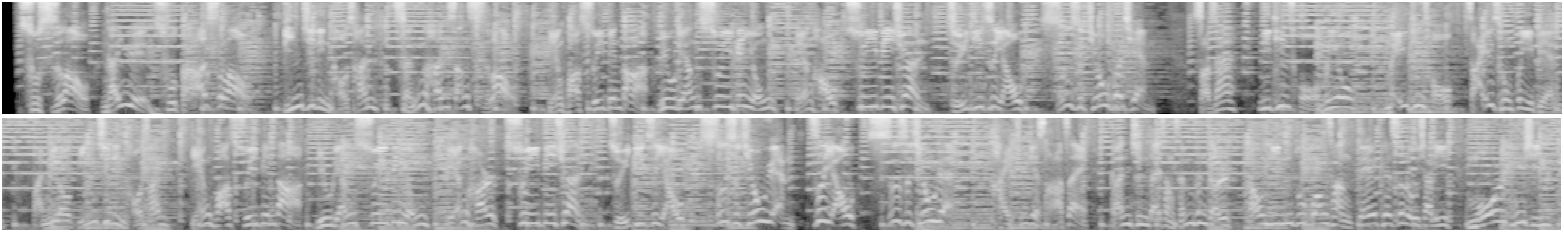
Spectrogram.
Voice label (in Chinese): 男 餐饮促销; 年轻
